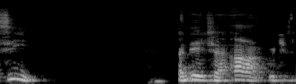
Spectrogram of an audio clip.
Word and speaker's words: sie: It's spelled as SIE, but it is pronounced as C, and HIR, which is pronounced as here.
